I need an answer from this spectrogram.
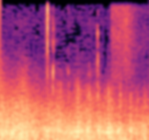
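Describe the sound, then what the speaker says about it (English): Thunder rumbles in a modded Minecraft game on the Nebulous FTB modpack, a loud, deep, continuous rolling roar that fills the short moment with no talking. "But we do have to hear the thunder, I guess."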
